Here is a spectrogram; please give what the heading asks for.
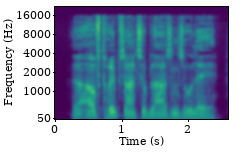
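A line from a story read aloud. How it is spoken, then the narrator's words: Groaning. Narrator (German): meinte Galadon mit einem Stöhnen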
